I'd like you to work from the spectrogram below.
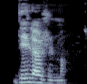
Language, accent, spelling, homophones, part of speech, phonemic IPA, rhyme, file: French, Canada, délogement, délogements, noun, /de.lɔʒ.mɑ̃/, -ɑ̃, LL-Q150 (fra)-délogement.wav
- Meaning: dislodgement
